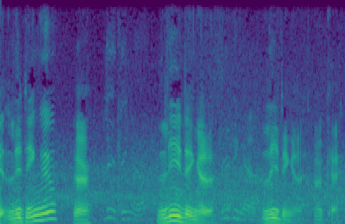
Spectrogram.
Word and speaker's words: Lidingö: Lidingö.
